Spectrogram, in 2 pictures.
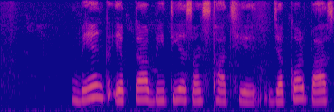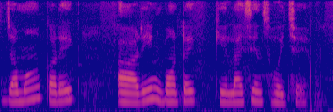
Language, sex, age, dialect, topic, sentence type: Maithili, male, 31-35, Eastern / Thethi, banking, statement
